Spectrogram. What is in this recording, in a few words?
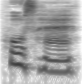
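"horsehair", British English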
